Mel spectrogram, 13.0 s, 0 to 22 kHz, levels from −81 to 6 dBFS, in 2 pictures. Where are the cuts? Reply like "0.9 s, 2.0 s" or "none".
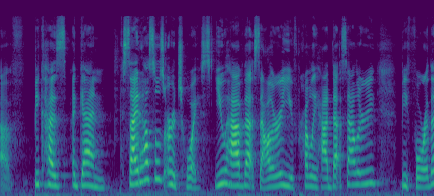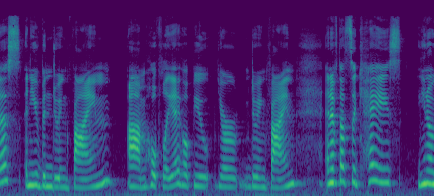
none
